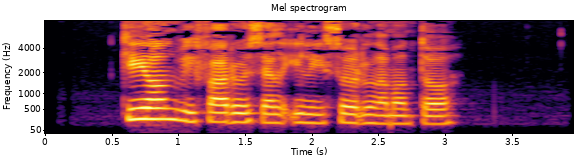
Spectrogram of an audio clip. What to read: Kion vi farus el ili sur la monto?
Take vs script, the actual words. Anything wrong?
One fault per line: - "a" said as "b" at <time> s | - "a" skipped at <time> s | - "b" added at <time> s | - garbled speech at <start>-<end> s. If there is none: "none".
none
